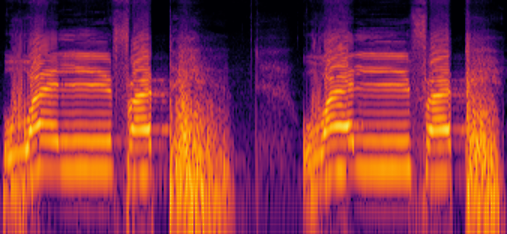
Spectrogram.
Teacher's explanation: آخر میں ہا کی آواز آ رہی ہے تھوڑی سی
